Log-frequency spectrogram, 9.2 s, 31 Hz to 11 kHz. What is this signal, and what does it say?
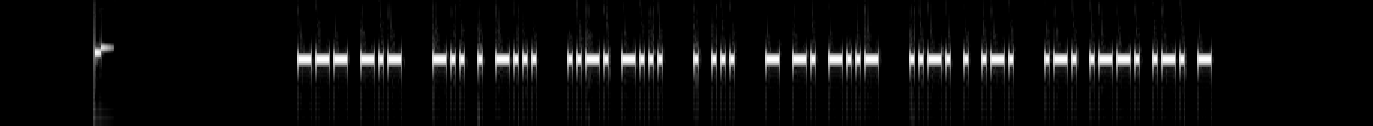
Morse code, heard as a keyed tone, about 37 wpm, 700 Hz. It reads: OK DEB FB ES TNX FER RPRT
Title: Practice QSO - Exchange 2 - Info - 40wpm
